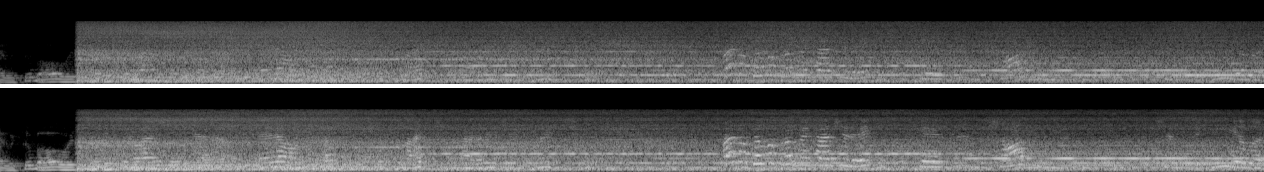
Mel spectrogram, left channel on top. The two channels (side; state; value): left; quieter; 5.8 dB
